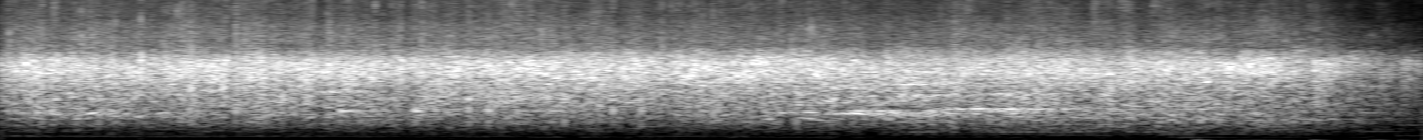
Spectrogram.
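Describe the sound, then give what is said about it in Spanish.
Loud, sustained standing ovation from a large crowd, a dense continuous roar of clapping that holds steady for several seconds before easing slightly at the end. “Aplausos de pie para Maruja y Nestrosa.”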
